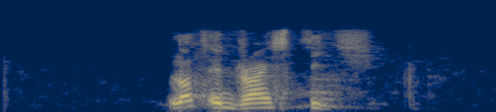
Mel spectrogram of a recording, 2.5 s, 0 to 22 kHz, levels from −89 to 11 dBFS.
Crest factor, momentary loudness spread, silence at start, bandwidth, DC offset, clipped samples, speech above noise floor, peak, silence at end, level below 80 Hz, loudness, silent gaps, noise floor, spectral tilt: 20 dB; 17 LU; 0.85 s; 7.8 kHz; under 0.1%; under 0.1%; 58 dB; -2 dBFS; 0.65 s; -62 dBFS; -19 LUFS; none; -76 dBFS; -5 dB/octave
